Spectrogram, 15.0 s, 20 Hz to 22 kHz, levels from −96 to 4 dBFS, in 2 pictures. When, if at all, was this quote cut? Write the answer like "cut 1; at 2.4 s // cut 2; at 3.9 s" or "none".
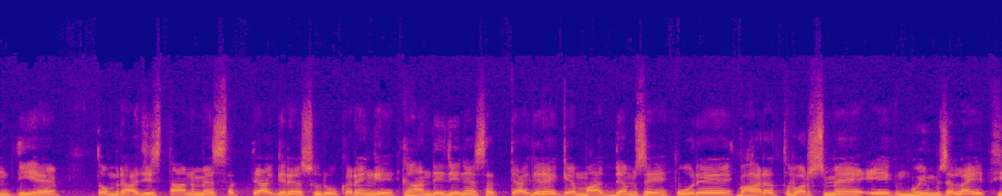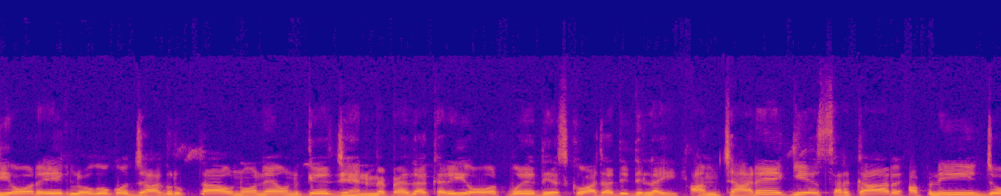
none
